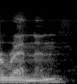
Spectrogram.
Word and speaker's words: renin: cost of landon stimulates Ranen release and the rena nor renin either pronunciation is correct is an enzyme that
